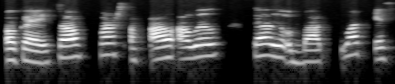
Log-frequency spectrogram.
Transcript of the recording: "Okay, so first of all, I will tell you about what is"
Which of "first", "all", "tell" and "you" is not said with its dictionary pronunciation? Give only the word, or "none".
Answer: none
